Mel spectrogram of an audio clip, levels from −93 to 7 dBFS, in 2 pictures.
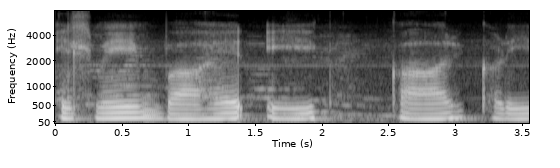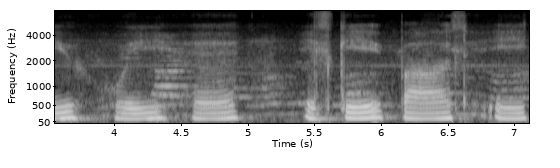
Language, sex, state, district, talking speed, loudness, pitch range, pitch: Hindi, male, Rajasthan, Jaipur, 95 wpm, -18 LUFS, 135-150 Hz, 145 Hz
